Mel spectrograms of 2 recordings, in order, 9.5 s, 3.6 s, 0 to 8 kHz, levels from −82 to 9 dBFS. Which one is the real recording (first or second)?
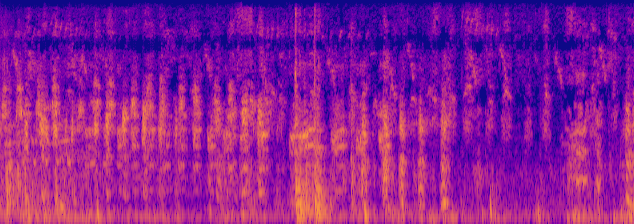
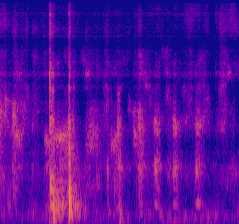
first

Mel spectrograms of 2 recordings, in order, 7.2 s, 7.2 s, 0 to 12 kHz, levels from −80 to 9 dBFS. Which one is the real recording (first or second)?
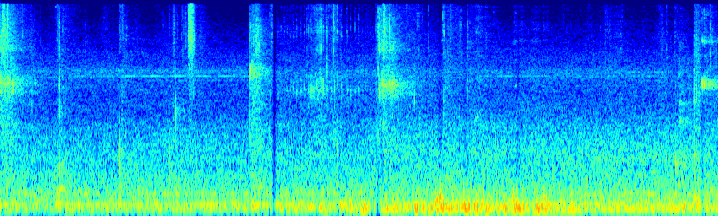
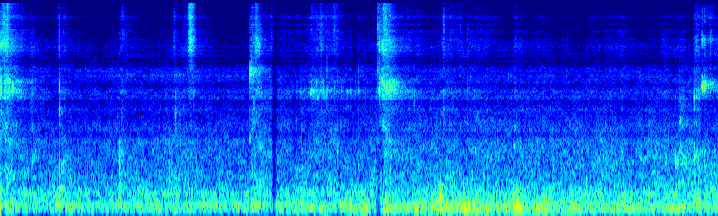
first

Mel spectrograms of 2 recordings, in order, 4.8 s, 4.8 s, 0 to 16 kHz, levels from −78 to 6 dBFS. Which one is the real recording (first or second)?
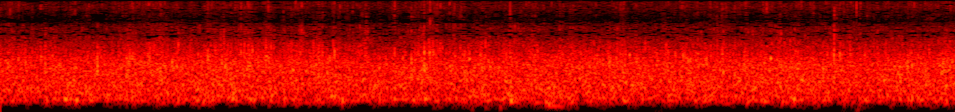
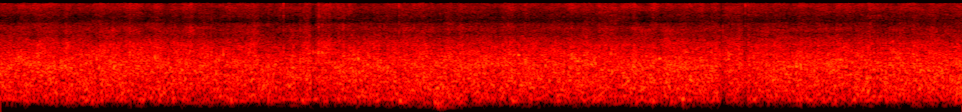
first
